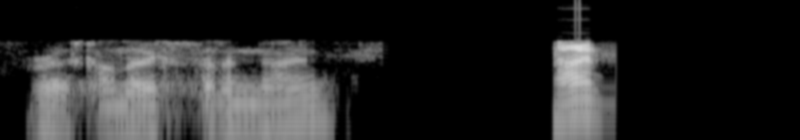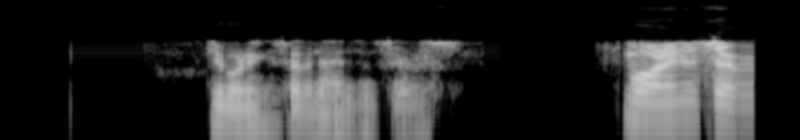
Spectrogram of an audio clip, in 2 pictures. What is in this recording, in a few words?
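EMS Dispatch, p25; wake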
